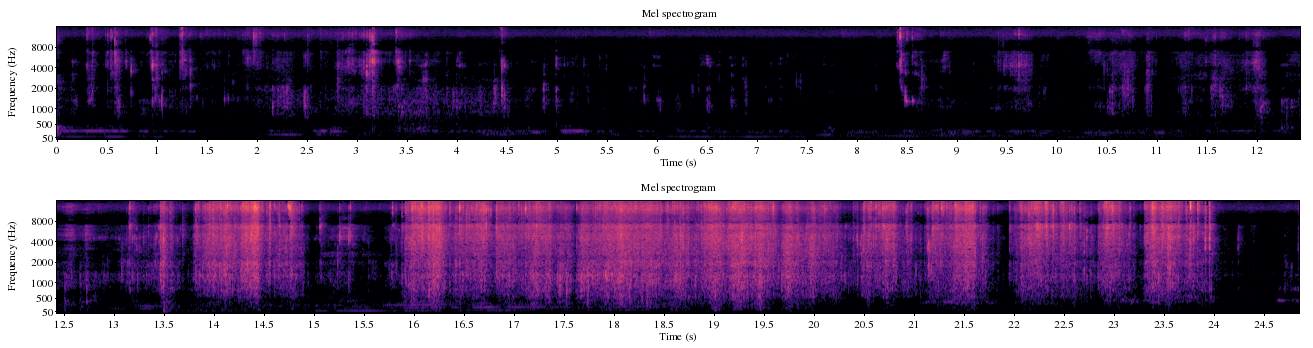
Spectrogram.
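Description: Close-up chewing and biting into boiled corn on the cob, with small wet clicks. In the second half, louder, dense crunching and crackling as snow crab legs are broken apart over a plastic bag.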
